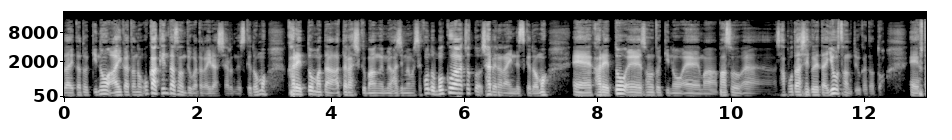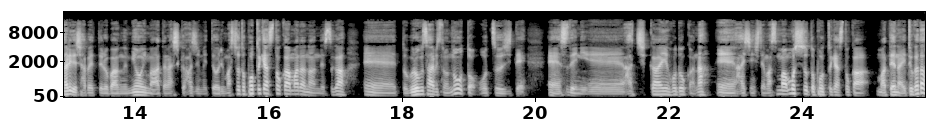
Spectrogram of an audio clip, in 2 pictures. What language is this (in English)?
Japanese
